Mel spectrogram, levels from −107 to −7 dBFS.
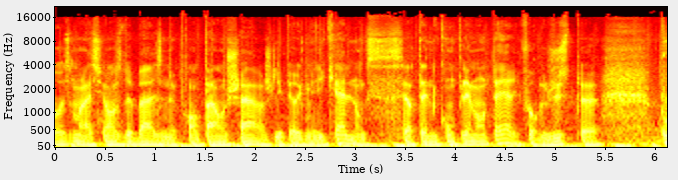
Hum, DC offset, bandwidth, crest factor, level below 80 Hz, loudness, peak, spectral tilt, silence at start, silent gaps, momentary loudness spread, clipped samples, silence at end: none; under 0.1%; 18.5 kHz; 12 dB; -22 dBFS; -17 LUFS; -4 dBFS; -4.5 dB/octave; 0 s; none; 3 LU; under 0.1%; 0 s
